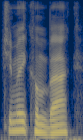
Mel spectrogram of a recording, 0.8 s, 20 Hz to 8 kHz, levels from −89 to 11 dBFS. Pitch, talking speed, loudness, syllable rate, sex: 130 Hz, 290 wpm, -16 LUFS, 5.5 syllables/s, male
